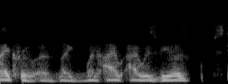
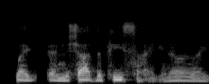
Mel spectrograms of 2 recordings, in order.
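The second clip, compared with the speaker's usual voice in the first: ordinary delivery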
